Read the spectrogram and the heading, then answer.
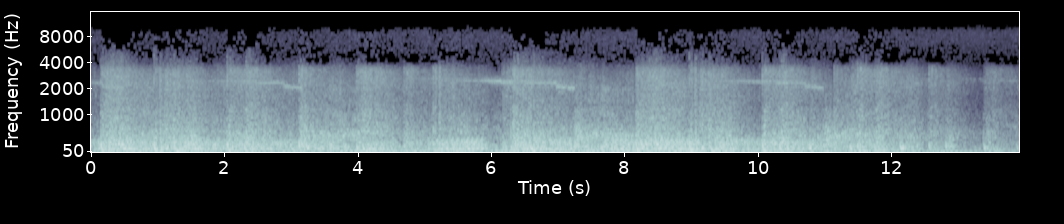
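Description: Artillery fire and explosions in a battle scene of Egyptian troops crossing the canal, a loud continuous roar of blasts and deep thuds, with a few whistling tones gliding slightly downward over the din, and no voices.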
